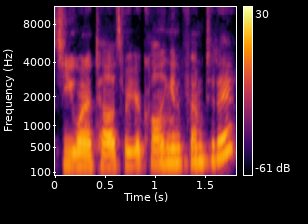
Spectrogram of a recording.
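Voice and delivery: ordinary talk, nothing marked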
